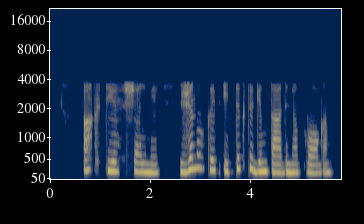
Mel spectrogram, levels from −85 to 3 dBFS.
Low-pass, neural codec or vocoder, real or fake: 3.6 kHz; autoencoder, 48 kHz, 128 numbers a frame, DAC-VAE, trained on Japanese speech; fake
